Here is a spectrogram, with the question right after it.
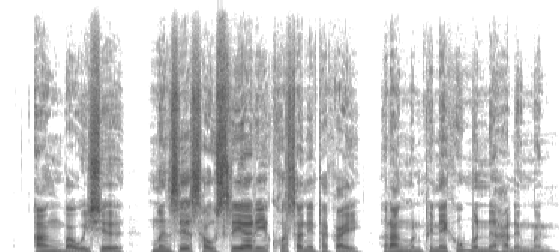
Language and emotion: Bodo, happy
